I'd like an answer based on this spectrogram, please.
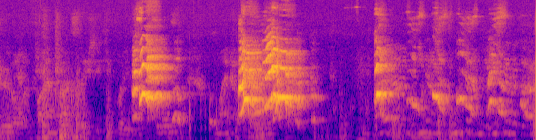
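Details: Labrador Retriever puppies parting from their siblings, high whimpering whines in three bursts with a falling, wavering pitch, between low murmuring and rustling.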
